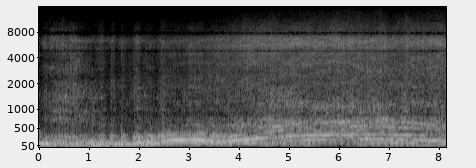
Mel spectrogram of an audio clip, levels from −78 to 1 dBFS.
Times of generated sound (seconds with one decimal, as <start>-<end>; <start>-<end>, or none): 0.6-8.2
